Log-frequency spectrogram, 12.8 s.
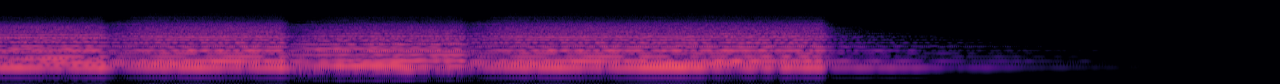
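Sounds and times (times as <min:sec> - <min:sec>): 
strings: 0:00.0 - 0:09.6.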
